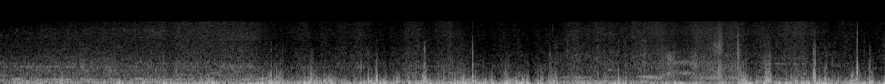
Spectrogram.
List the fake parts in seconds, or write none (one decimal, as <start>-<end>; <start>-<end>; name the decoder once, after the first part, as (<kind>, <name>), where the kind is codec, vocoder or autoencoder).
6.5-7.4 (codec, ZipCodec)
